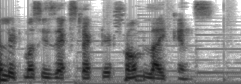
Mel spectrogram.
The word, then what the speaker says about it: lichens: तो हमने बात की थी जब ये चैप्टर समझा था, litmus is extracted from लाइकेंस, spelling ध्यान रखना, LICHENS।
